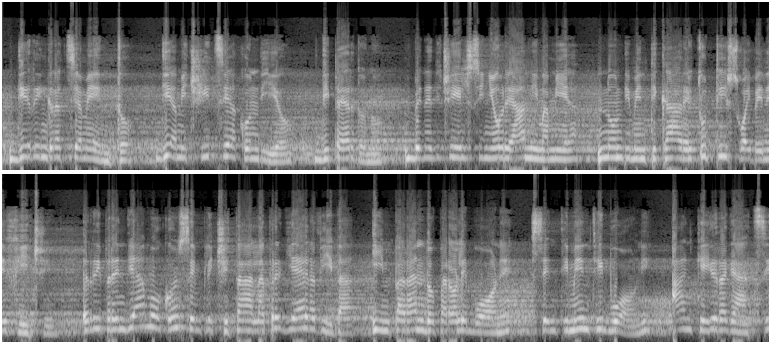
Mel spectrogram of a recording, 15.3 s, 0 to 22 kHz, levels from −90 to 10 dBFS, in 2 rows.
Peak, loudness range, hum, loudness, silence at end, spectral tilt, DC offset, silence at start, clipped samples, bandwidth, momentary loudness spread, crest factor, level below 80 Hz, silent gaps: 0 dBFS; 1 LU; none; -10 LUFS; 0 s; -3 dB/octave; under 0.1%; 0 s; 0.7%; over 20 kHz; 5 LU; 10 dB; -44 dBFS; none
